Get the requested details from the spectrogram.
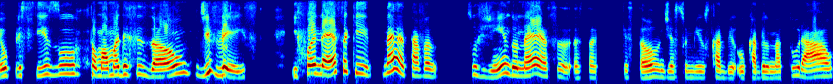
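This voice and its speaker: A woman uses an ordinary speaking voice, fairly high, with lively intonation at a fairly slow pace. The sound is dry and close, with no echo. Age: 20s. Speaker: public servant and social media influencer. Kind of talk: interview.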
